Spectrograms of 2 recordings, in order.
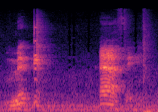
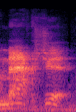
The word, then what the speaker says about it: McAfee: wrong you're an idiot it's m c a f mcafee ah it's not mac it's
